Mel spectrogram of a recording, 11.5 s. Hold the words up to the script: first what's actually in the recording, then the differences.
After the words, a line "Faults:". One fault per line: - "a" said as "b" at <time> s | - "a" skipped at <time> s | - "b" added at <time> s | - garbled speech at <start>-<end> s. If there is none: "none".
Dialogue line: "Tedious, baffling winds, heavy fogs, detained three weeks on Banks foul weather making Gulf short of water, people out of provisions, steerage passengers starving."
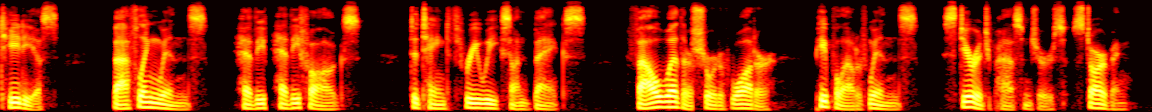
"Tedious, baffling winds, heavy heavy fogs, detained three weeks on Banks foul weather short of water, people out of winds, steerage passengers starving."
Faults:
- "heavy" added at 2.7 s
- "making Gulf" skipped at 7.0 s
- "provisions" said as "winds" at 8.7 s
